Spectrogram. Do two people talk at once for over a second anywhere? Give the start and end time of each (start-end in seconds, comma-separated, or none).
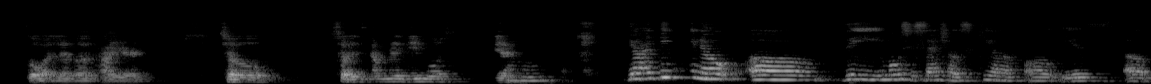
none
